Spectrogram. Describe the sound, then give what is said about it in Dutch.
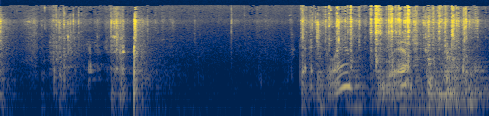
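Wood being loaded into an open fireplace: a sharp knock of logs, scattered clattering, then a louder stretch of rustling and crackling mixed with a faint voice. “Om eens te kijken hoe je het geluid hoort van die open haard nu. Die ik bijvul.”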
